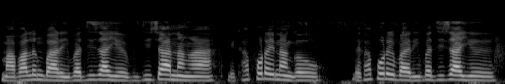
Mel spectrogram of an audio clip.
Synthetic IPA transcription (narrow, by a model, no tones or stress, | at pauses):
mabalɯŋbaɾibadizajɯbidizanaŋalekʰapʰɔɾajnaŋɡɯw | lekʰapʰɔɾajbaɾibadizajɯ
